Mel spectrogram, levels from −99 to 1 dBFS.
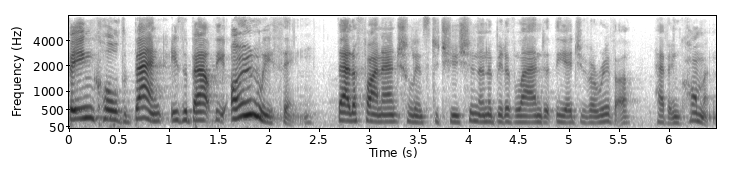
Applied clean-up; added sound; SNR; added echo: none; none; none; none.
